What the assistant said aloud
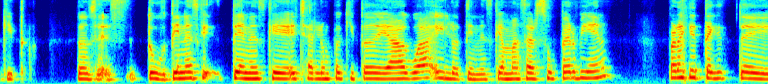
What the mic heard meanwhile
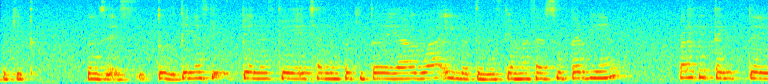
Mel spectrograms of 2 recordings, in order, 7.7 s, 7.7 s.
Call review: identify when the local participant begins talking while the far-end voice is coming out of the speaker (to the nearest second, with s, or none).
none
